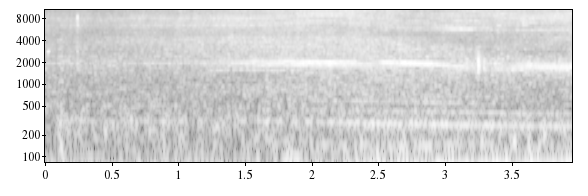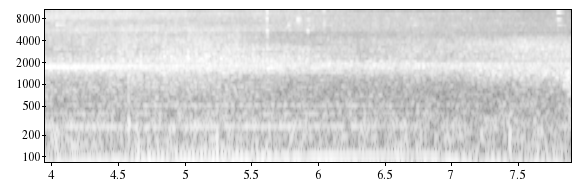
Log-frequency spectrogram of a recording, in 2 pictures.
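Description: A faint, steady low rumble of wind on the microphone, with a faint high motor whine that drifts slightly lower in pitch. The rumble grows a little louder about two seconds in.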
